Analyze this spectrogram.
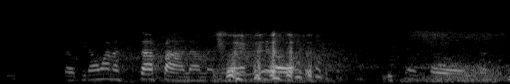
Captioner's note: laughs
